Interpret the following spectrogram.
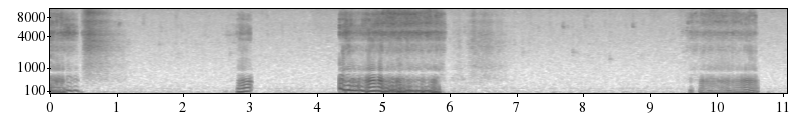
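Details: A sleeping French Bulldog named Morio, 10 months old, snores: low, grating rumbles, with a brief snort followed by a longer snore of about a second and a half and another near the end, separated by long quiet pauses.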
